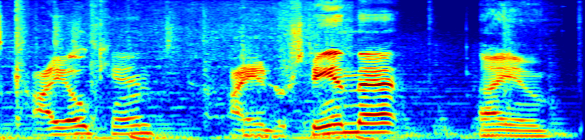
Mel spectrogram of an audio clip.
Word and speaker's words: Kaioken: from my video that I pronounced Koken wrong it's Kaioken I understand that I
